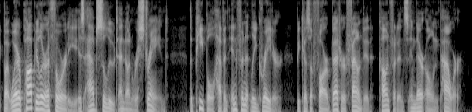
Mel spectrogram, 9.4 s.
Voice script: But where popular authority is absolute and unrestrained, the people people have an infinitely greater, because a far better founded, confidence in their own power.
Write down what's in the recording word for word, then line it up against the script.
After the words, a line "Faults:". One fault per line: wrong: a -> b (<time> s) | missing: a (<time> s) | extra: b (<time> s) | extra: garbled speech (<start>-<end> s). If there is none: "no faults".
But where popular authority is absolute and unrestrained, the people have an infinitely greater, because a far better founded, confidence in their own power.
Faults:
missing: people (4.3 s)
